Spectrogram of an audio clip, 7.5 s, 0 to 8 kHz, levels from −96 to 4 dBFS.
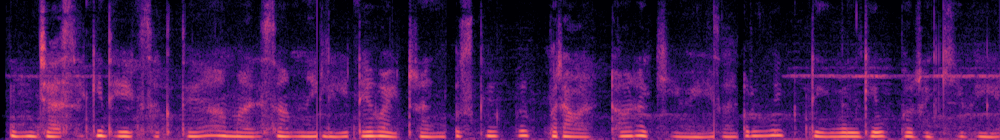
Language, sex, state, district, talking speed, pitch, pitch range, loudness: Hindi, female, Jharkhand, Sahebganj, 190 wpm, 235 Hz, 220-250 Hz, -28 LUFS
